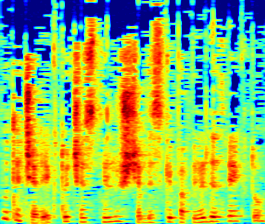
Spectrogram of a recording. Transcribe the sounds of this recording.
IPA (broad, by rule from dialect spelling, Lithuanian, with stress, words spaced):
ˈnʊ tɐɪ t͡ʃʲɛ ˈrʲɛɪktʊ t͡ʃʲɛ ˈsʲtʲɪlʲʊs t͡ʃʲɛ ˈbʲɪsʲkʲɪ pɐˈpʲɪlʲdʲɪt ˈrʲɛɪktʊ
